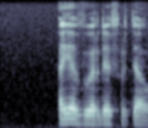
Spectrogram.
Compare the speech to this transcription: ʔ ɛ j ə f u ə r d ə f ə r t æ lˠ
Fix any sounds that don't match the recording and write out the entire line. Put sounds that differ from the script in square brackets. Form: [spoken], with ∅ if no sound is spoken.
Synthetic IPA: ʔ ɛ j ə [v] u ə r d ə f ə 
